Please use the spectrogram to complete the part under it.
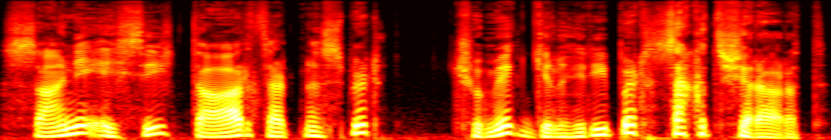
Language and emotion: Kashmiri, angry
